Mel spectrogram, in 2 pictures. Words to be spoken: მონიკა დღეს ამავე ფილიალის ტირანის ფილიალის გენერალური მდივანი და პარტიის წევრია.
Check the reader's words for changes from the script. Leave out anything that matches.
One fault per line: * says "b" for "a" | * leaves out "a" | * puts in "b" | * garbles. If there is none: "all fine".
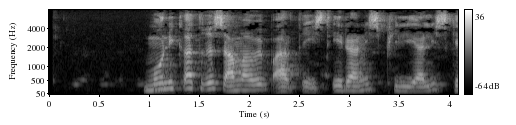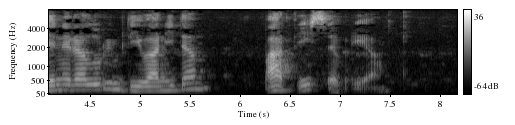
* says "პარტიის" for "ფილიალის"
